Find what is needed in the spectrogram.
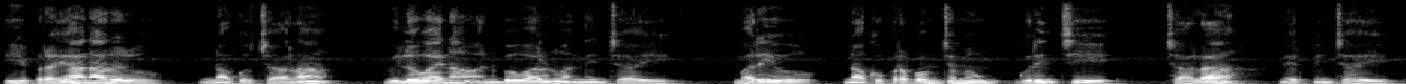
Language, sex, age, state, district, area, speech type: Telugu, male, 60+, Andhra Pradesh, Konaseema, rural, spontaneous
